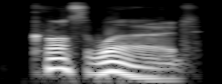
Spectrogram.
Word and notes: crossword: British English

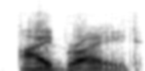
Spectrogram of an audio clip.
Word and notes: eyebright: American English

